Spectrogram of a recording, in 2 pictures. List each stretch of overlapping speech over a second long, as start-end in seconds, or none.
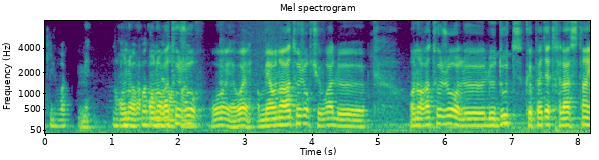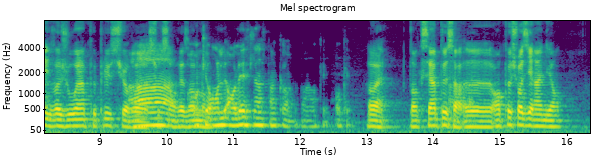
1.1-2.4, 9.4-10.7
